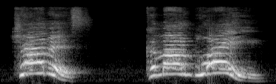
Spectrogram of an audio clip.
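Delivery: high, loud holler to a friend; high-pitched calling shout. Acted. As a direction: call out for a playmate at full voice.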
